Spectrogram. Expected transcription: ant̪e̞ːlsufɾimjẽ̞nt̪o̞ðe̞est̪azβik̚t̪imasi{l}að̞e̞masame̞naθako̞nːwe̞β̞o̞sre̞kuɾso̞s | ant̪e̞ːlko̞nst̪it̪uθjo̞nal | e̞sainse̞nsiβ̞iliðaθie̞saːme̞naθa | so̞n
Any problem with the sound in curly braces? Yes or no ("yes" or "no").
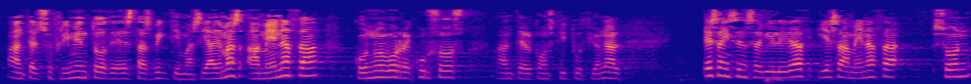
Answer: yes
